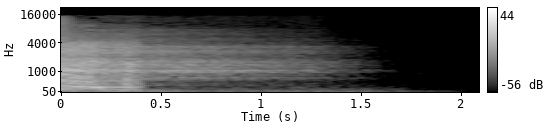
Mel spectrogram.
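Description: The final chord of a melodic rock band song ringing out and dying away, down to complete silence about a second and a half in.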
